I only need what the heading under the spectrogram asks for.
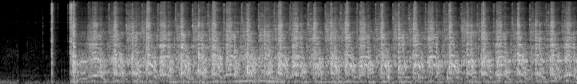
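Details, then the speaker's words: Tata Sumo direct-injection diesel cold start after long standing, heater used: starter cranks about three beats per second without firing; air suspected at injectors, nozzles being loosened to bleed air. "ചിലപ്പോൾ ഈ നോസില്ലേ air ഇതായി കഴിഞ്ഞാൽ പ്രേക്ഷകരോട് പറയും നോസിലോട്ടിക്കുക. Air പൊട്ടിക്കാണ്, air ഒഴിവാക്കണം."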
